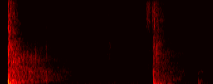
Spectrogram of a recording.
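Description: Handling noise from a phone held close to the face: two sharp knocks about a second and a half apart, the first the louder, each trailing off over about half a second.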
